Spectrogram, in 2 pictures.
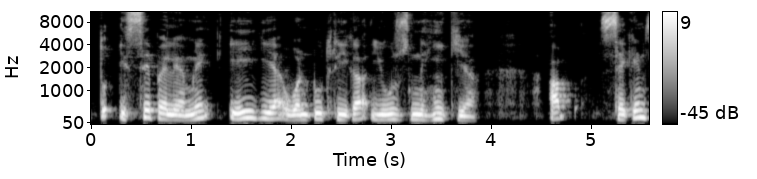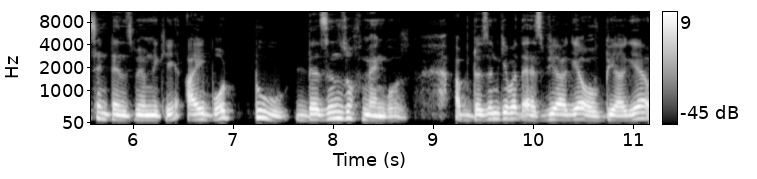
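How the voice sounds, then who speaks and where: A man teaching a grammar lesson in a mellow, relaxed voice. He poses questions and answers them himself. He slows right down whenever he reads out an example sentence. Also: fairly high pitch.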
